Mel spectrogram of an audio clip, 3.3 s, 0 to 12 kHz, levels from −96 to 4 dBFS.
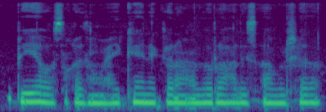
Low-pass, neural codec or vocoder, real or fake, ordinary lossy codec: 10.8 kHz; vocoder, 48 kHz, 128 mel bands, Vocos; fake; none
